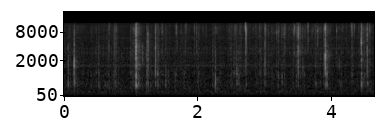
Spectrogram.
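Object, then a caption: Foil-plastic snack bag of pistachios. Fingertips scratch and crinkle a full foil-plastic snack bag of pistachios. The result is quiet, bright, crackling rustles with sharp, short snaps scattered throughout and almost no low end.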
